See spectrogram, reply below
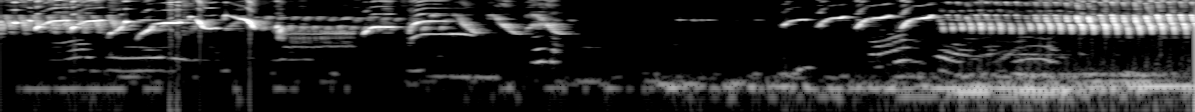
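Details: Canary in full, long-running song, used as a lure to stimulate young birds learning to sing: quick chattering whistled phrases and rising slurs, a short near-silent break midway, then upswept notes leading into a dense, fast buzzy trill over a faint low hum.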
